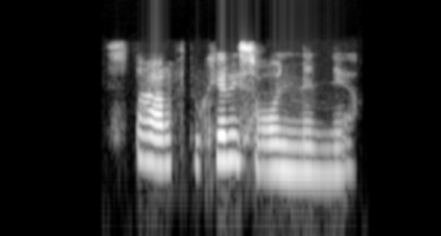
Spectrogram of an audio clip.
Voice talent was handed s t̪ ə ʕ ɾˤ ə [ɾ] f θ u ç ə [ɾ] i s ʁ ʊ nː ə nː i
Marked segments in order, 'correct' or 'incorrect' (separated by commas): incorrect, correct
